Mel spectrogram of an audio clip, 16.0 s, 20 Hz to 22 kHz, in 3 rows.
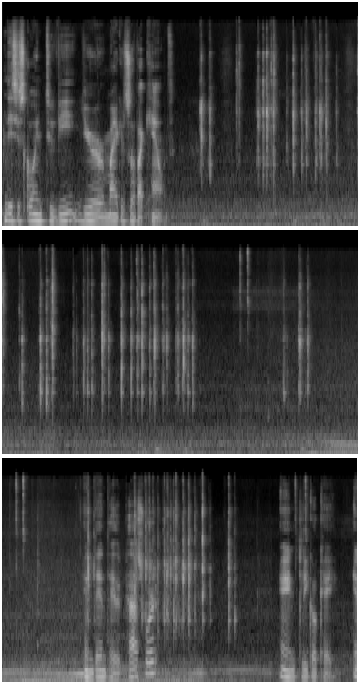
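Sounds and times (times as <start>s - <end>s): typing on computer keyboard: 3.0s - 8.3s, 8.9s - 10.0s, 11.9s - 14.2s.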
